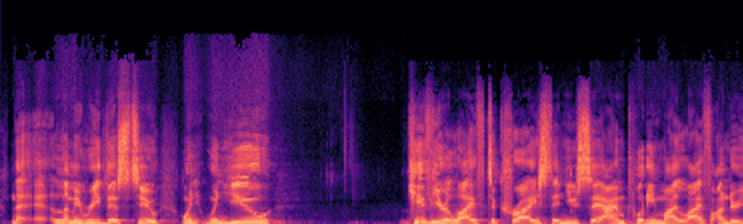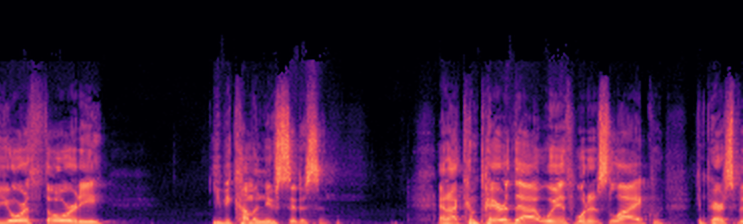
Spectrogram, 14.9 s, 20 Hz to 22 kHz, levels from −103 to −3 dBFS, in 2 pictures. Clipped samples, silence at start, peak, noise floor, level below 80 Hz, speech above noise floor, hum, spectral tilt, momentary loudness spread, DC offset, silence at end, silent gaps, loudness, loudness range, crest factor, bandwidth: under 0.1%; 0.1 s; -8 dBFS; -80 dBFS; -74 dBFS; 57 dB; none; -3 dB/octave; 8 LU; under 0.1%; 0 s; none; -23 LUFS; 4 LU; 16 dB; 15.5 kHz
